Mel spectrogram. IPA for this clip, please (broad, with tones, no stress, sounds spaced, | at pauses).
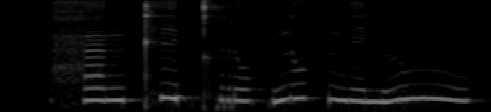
h a˦˥ ŋ tʰ e˥˩ ʔ kʰ r o˨˩ k̚ n o˥˩ k̚ ŋ e˨˩ n l uː˥˩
